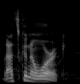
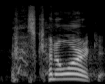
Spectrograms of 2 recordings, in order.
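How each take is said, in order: First: Said in the usual way. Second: Louder, higher, laughing disbelief; laughing sarcasm. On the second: Shown as a demonstration. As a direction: scoff through a laugh.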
